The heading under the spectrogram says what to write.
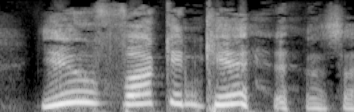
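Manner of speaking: high, slow, angry mock scream.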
